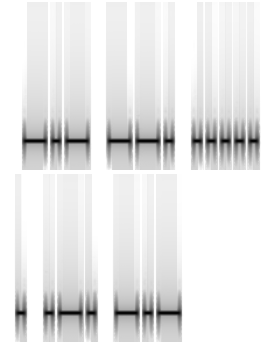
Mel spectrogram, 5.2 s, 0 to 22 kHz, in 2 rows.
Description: Morse code, heard as a keyed tone, about 17 wpm, 700 Hz. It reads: KG5ERK
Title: USA Callsign DE Callsign - 6 Characters - 17wpm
